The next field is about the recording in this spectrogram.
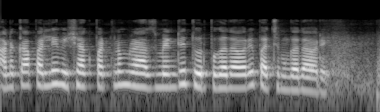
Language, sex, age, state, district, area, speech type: Telugu, female, 30-45, Andhra Pradesh, Anakapalli, urban, spontaneous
